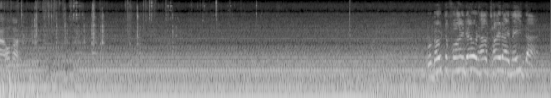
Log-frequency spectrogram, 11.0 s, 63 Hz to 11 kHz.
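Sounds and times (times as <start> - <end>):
faint metallic clinks: 0.0 - 4.4
diesel engine idling: 0.0 - 11.0.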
